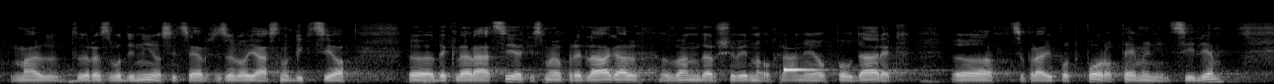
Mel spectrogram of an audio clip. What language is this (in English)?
Slovenian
